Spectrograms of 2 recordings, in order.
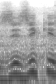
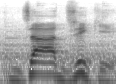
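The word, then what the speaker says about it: tzatziki: that important sauce and ziziki sauce no no no no no zaziki zaziki ziki zaziki exactly ah okay zaziki say it right of course that has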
